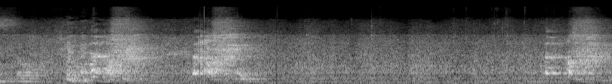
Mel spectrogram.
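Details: Livestreamer sneezing repeatedly, possibly from allergy: three loud, explosive sneezes a couple of seconds apart.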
